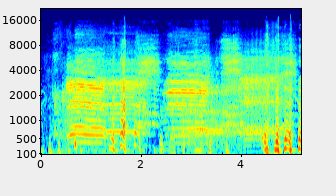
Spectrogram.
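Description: Loud, close sheep bleating: a few long, wavering baas follow one another, with a burst of shorter, shakier bleats near the end.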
